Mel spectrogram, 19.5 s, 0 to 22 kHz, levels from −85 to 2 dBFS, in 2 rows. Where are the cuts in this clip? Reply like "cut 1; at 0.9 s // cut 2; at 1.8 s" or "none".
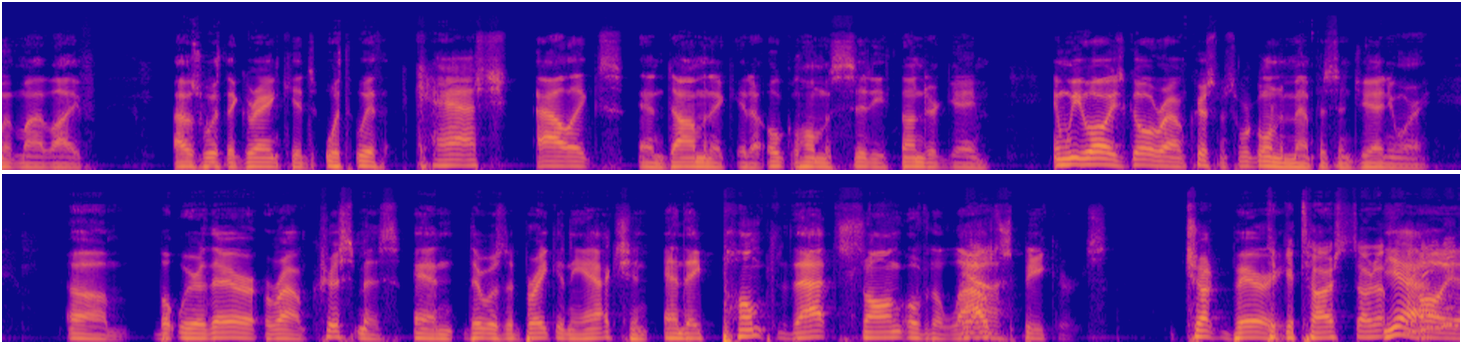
none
